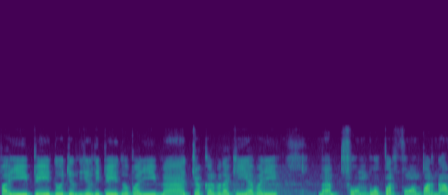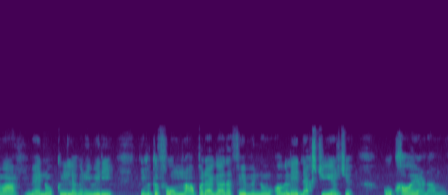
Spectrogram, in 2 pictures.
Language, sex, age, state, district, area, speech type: Punjabi, male, 18-30, Punjab, Kapurthala, urban, spontaneous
